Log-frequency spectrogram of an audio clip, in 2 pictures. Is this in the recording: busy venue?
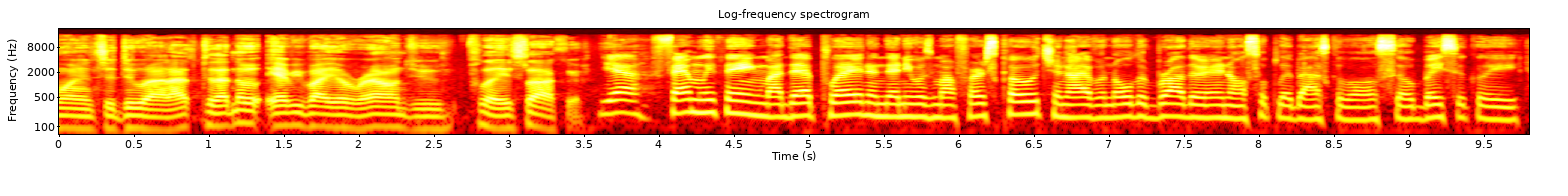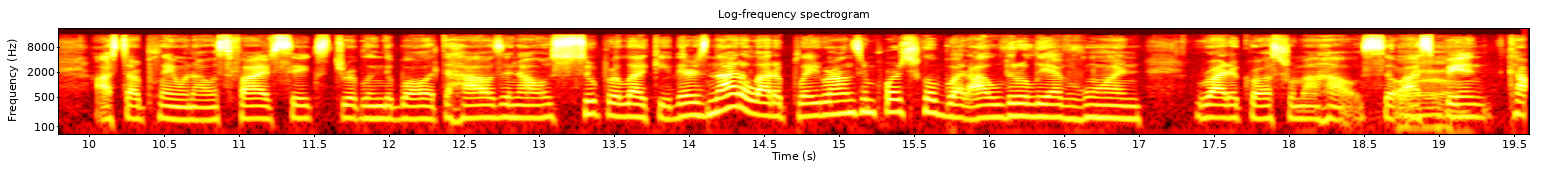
yes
